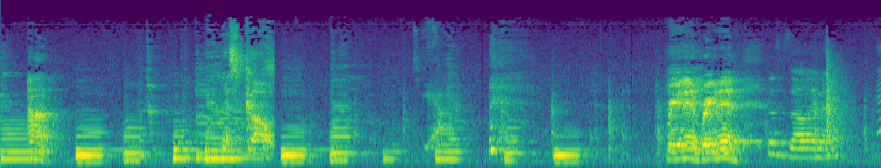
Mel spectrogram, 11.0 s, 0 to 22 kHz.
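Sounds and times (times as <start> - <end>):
acoustic guitar strumming: 0.0 - 8.6
person speaking: 2.6 - 3.5.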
